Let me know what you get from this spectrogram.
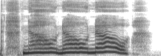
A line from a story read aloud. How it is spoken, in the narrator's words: my mom sobbing on the kitchen floor, cried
